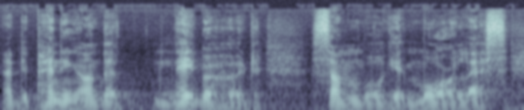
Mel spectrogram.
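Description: On a very clean recording with a silent background, a man with an English accent speaks in a dark, mellow tone with ordinary pitch variation. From abroad, outside the United States. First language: English (speaking French). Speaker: English teacher. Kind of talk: interview.

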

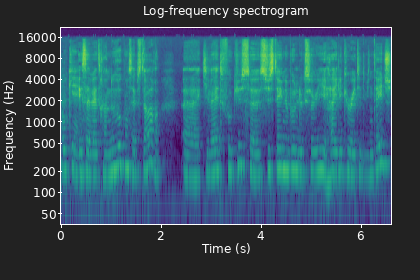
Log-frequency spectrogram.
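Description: Audible room echo surrounds a woman of medium pitch. She speaks at a moderate pace with fairly even intonation. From Paris, France. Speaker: fashion brand founder. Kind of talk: interview.

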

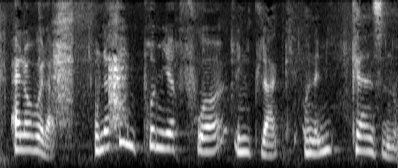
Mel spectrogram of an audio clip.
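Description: A woman's fairly high, somewhat breathy voice with a dark, mellow tone, very wide pitch swings and a fairly slow pace. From France, Nice area. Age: 70s. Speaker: association president. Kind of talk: talk to school students. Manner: halting.

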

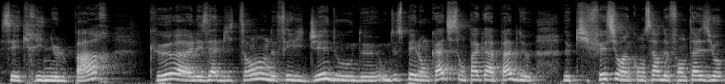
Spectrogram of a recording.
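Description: A woman speaks at a fairly slow pace and medium pitch. Her intonation is fairly even, with noticeable background noise. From Corsica, Balagne. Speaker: cultural association founder. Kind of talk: interview. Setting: radio studio. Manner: hesitant, many fillers.

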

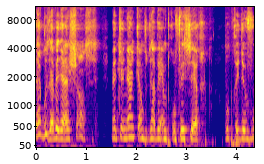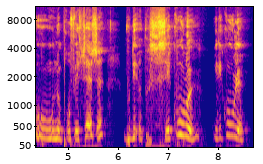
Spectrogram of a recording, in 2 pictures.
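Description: A woman speaks in a somewhat breathy voice with a dark, mellow tone and ordinary pitch variation. Her pace is fairly slow, with long, frequent pauses. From Marseille, southern France. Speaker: nursing home resident. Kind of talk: interview. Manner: halting.

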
